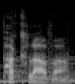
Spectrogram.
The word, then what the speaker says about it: Pakhlava: The Armenian version, the Armenian answer to this baklava, is pronounced Pakhlava.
